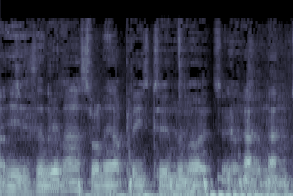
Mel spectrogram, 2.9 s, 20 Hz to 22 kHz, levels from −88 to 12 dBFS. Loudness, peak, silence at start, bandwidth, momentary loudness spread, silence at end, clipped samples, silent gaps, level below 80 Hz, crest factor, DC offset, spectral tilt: -22 LUFS; -8 dBFS; 0 s; 15.5 kHz; 3 LU; 0 s; under 0.1%; none; -24 dBFS; 12 dB; under 0.1%; -6.5 dB/octave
